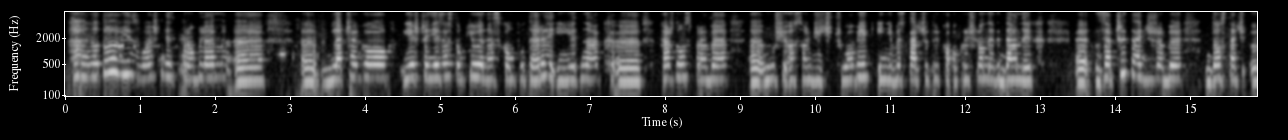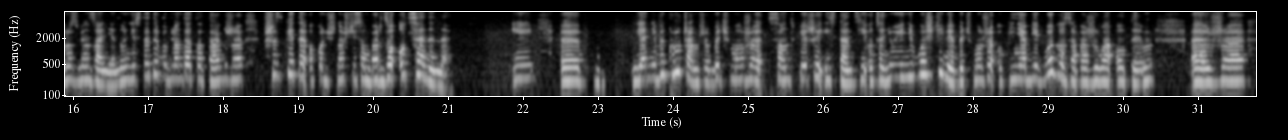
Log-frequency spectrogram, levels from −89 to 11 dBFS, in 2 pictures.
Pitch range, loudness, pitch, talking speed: 215-255 Hz, -19 LUFS, 230 Hz, 115 wpm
